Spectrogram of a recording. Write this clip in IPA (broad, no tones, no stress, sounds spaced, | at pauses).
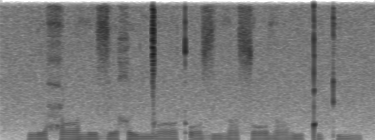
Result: l e ħ ɑ ð e z e χ ɨ ŋ͡ǀ ɑ kʼ ɔ z i ð ɑ s ɔ ð ɑ β ɨ ǃ i kʼ i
